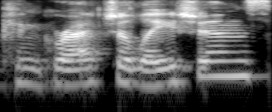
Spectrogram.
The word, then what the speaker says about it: congratulations: Um or congratulations sounds a lot like a ch or picture sounds a lot like ch.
